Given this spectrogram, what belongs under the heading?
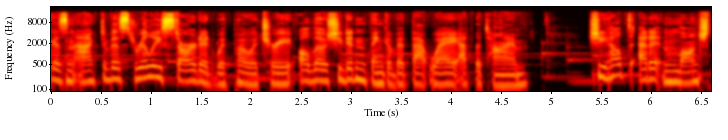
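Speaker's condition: No condition

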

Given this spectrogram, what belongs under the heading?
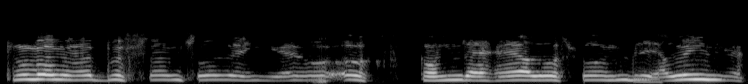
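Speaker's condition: Cerebral palsy, mild

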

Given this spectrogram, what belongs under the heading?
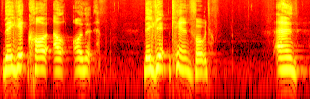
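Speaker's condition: Cerebral palsy; listeners may need to rewind

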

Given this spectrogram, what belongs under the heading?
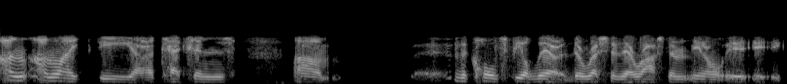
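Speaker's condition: No condition

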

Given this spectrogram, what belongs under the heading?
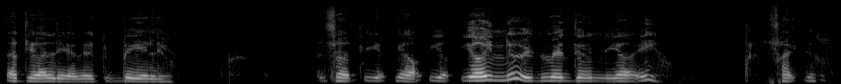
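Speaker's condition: Cerebral palsy; legs move involuntarily

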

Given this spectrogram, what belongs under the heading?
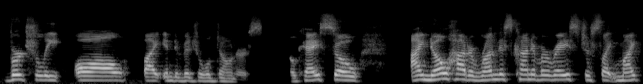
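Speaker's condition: No condition

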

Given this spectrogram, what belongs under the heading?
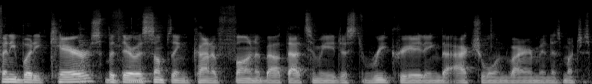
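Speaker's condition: No condition

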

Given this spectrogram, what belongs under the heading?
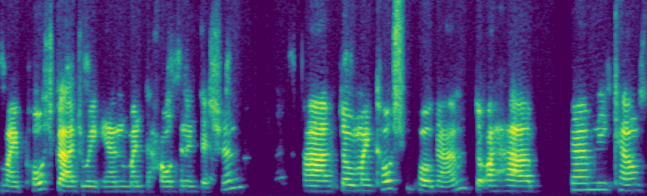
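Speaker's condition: Deafness; diagnosed at age 4, had IEP in middle and high school

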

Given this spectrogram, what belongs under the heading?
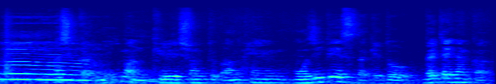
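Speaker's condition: No condition

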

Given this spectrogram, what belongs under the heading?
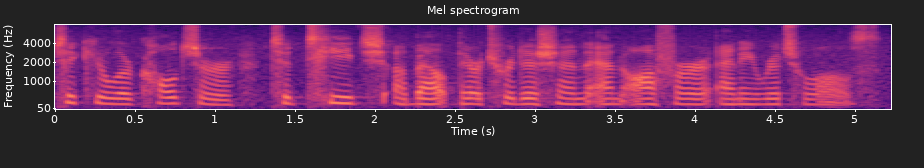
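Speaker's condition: No condition

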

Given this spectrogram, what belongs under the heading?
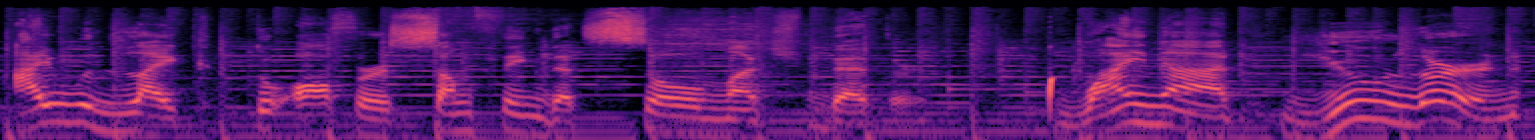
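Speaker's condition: No condition

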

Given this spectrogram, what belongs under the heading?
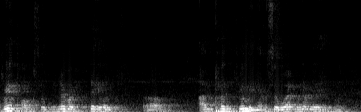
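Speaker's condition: Cerebral palsy; speech

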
